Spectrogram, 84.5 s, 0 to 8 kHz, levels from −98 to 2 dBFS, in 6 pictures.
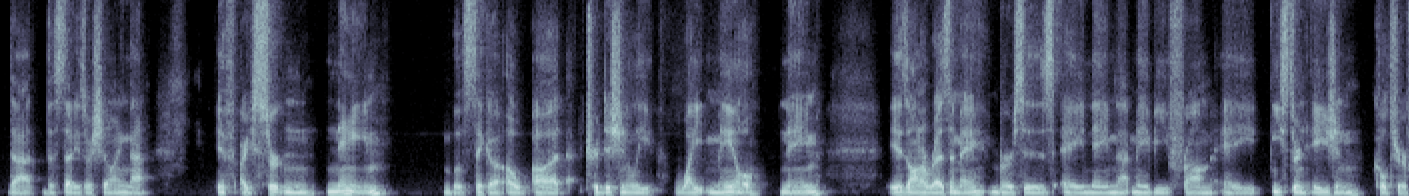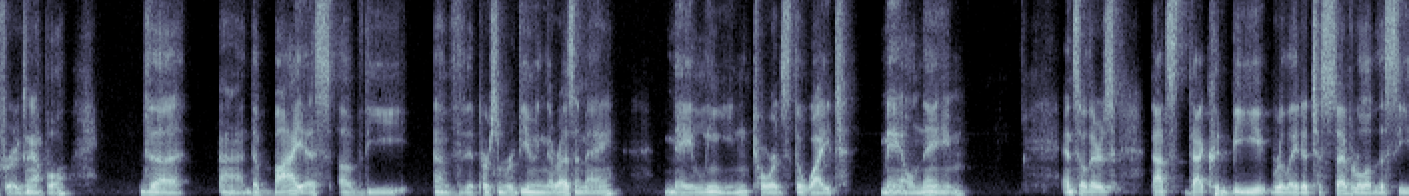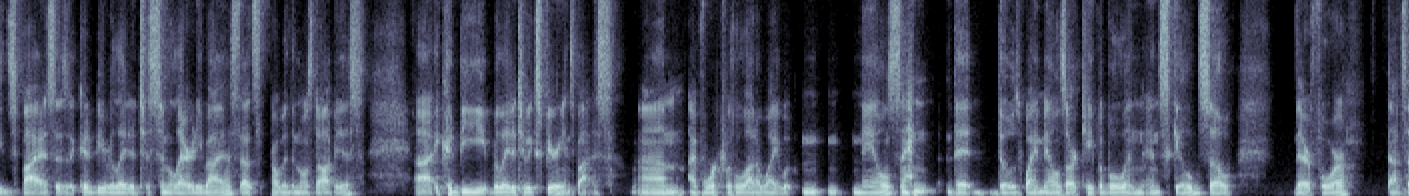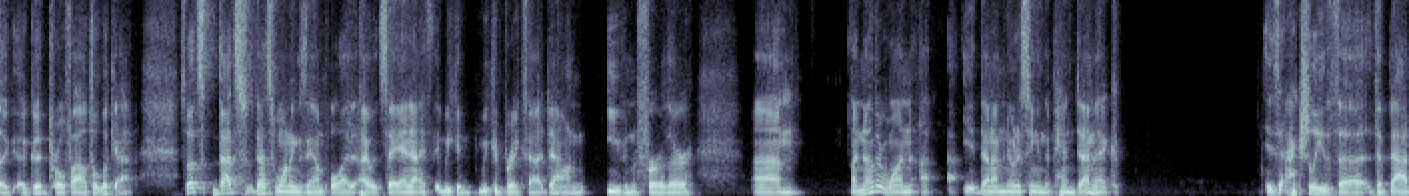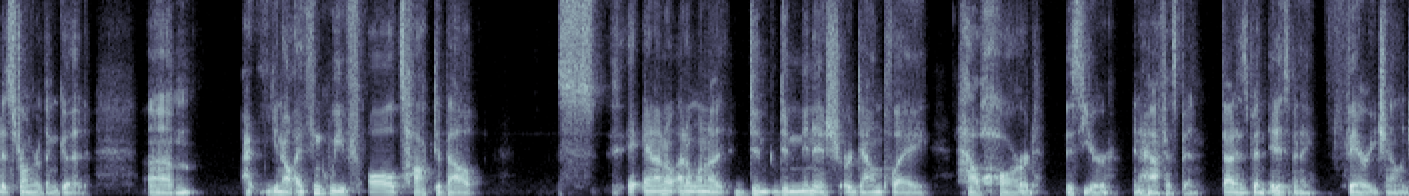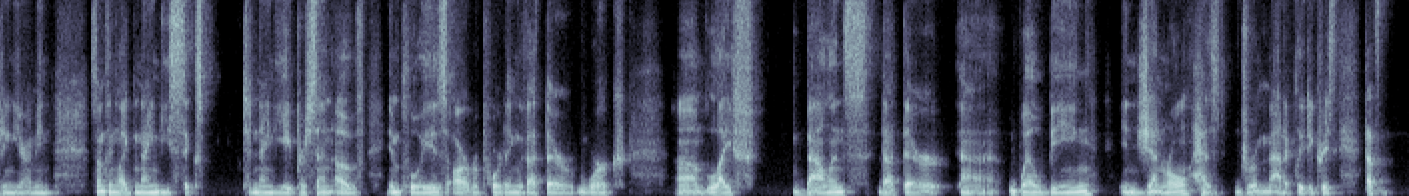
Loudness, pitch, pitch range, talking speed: -19 LUFS, 90 Hz, 85-105 Hz, 165 wpm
